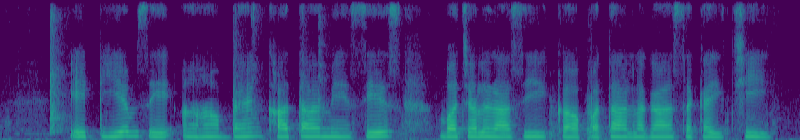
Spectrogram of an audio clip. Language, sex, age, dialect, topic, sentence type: Maithili, female, 25-30, Eastern / Thethi, banking, statement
